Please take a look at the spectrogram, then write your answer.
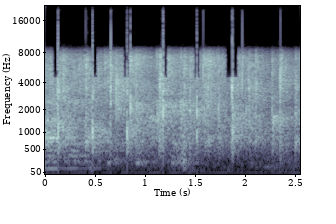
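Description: A crowd claps hands at a community school event in Malang, Indonesia, a dense, steady patter of many hands close by, continuing throughout without pause.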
